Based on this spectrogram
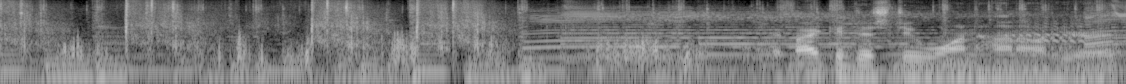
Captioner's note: gunshots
